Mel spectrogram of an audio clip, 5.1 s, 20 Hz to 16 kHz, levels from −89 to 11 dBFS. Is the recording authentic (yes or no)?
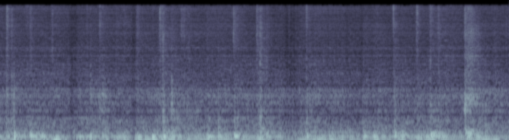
no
